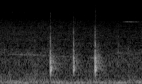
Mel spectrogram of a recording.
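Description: A freshly harvested coconut is tapped three times in quick succession, giving short, hollow knocks with a clear tone around 670 Hz that die away almost at once. The coconut is judged already mature rather than young, since a young one would give a dull sound.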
